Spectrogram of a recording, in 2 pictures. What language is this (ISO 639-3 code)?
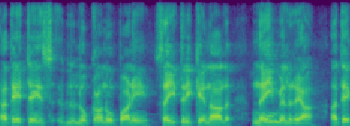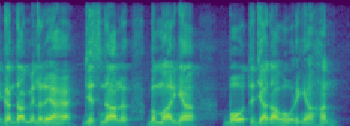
pan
